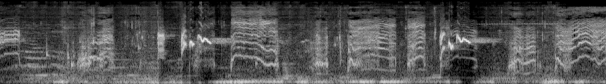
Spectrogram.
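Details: Agitated screeching of a sooty-headed bulbul in distress, used as a lure for bulbuls: rough harmonic squawks run almost without pause, with two shrill whistled accents, over a faint low hum.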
